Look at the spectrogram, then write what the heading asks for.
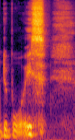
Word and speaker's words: Du Bois: He pronounces it Du Bois. Americans pronounce it Du Bois, I should say.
